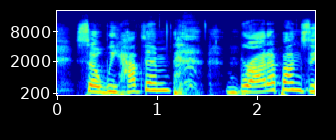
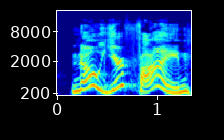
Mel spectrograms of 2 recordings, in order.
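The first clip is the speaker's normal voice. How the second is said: mock gushing, excited delivery; 3 semitones higher than usual. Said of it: "it was the excited book boyfriend".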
